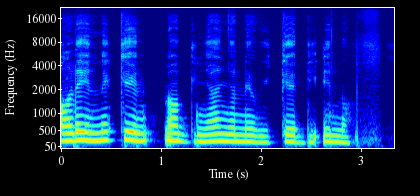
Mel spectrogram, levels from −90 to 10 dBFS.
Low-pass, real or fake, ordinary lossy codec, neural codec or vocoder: none; fake; none; codec, 44.1 kHz, 7.8 kbps, Pupu-Codec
